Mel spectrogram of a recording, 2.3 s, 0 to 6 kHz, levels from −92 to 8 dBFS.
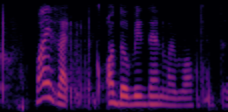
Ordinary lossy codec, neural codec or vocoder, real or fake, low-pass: none; codec, 16 kHz, 2 kbps, X-Codec, WavLM features, trained on Multilingual LibriSpeech; fake; 5.4 kHz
